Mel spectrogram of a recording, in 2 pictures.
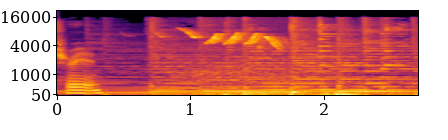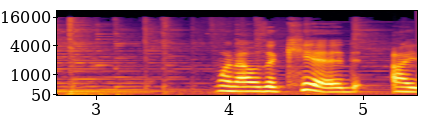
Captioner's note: bird chirping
